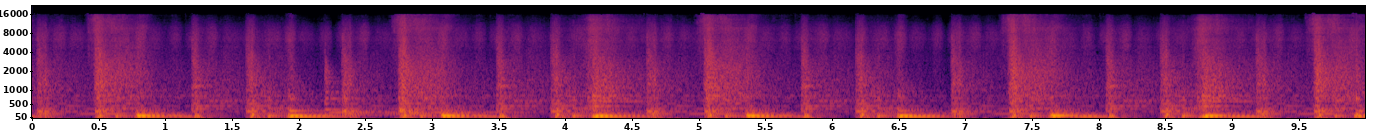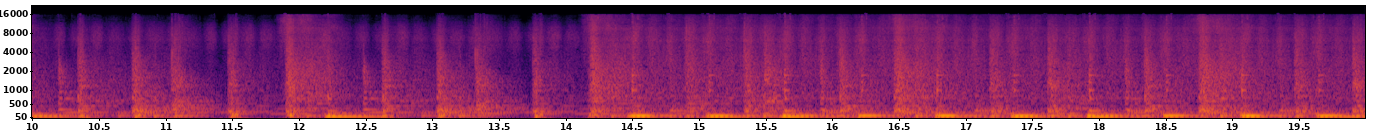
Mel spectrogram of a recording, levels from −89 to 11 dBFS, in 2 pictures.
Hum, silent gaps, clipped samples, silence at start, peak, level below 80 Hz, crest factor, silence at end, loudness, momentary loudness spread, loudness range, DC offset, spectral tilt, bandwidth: none; none; under 0.1%; 0 s; -4 dBFS; -30 dBFS; 18 dB; 0 s; -25 LUFS; 9 LU; 4 LU; under 0.1%; -4.5 dB/octave; 16.5 kHz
